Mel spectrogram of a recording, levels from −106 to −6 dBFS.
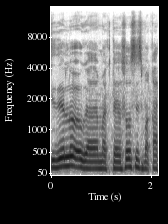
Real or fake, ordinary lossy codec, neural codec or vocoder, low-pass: real; none; none; 14.4 kHz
